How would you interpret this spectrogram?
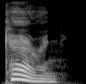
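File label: "caring", British English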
